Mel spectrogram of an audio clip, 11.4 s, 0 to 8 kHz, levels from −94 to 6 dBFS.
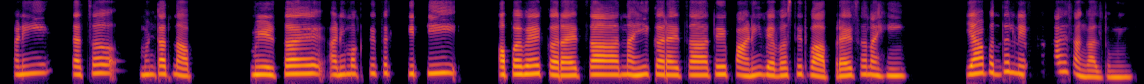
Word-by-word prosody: आणि 270 +4 -3 0.2
त्याचं 275 +3 -1 0.3
म्हणतात 245 +1 0
ना, 220 -4 +1 0.7
मिळतंय 255 +3 +4
आणि 235 0 -1
मग 255 0 -2
तिथे 270 0 -5
किती 275 +2 -3 0.4
अपव्यय 250 +2 +5
करायचा, 235 +2 +4
नाही 235 0 +1
करायचा. 230 -1 +2
ते 245 - +3
पाणी 220 0 +1
व्यवस्थित 225 +2 -2
वापरायचं 205 +4 +1
नाही. 210 -2 0 0.6
याबद्दल 280 +3 +2
नेमकं 270 +4 -6
काय 325 - -4
सांगाल 180 -7 -2
तुम्ही? 170 0 -4
240 Hz, 120 wpm, -21 LUFS, 220-260 Hz, 0.7 s, अपव्यय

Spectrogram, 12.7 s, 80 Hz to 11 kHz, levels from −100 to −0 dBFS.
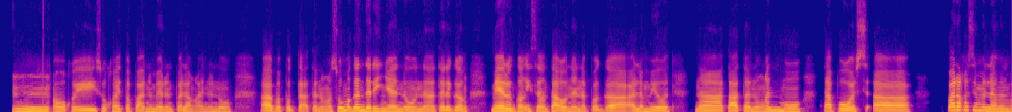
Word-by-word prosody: Hmm 265 +4 +1
okey, 195 -1 -1
so 210 - -4
kahit 235 0 -3
papano 210 -1 -3
meron 200 -1 -2
palang 195 -1 -4
ano 185 +1 -7
'no, 190 -2 -3 0.4
ah 185 0 +4
mapagtatanongan. 185 +1 -4
So 270 +5 +4
maganda 290 -2 +5
rin 245 -4 +1
yan 220 0 +1
no 195 +1 0
na 190 -2 -2
talagang 190 0 -1 0.2
meron 225 -1 +5
kang 225 - 0
isang 215 +1 -2
tao 200 -1 +2
na 200 - -2
napag, 190 -1 -5
ah, 175 -1 +2
alam 220 +2 -1
mo 210 - -1 0.2
yon 195 - -2 0.3
natatanungan 195 +6 +1
mo 225 -1 -1 0.2
tapos 215 -1 +1
ah, 190 -1 +2 0.4
para 325 +2 +5
kasi 340 0 -5
malaman 260 -4 0
205 Hz, 165 wpm, -22 LUFS, 190-225 Hz, 0.4 s, maganda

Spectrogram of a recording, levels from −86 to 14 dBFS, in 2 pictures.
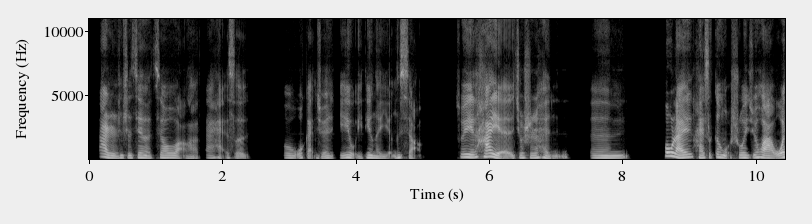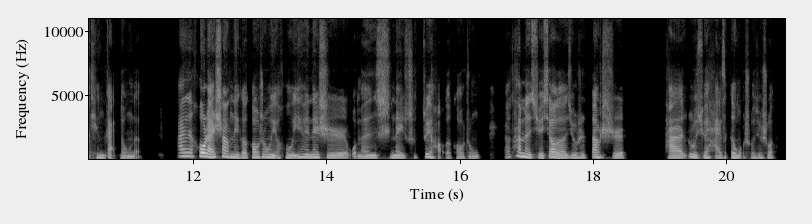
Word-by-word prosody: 大 240 -2 +4
人 165 -4 +2
之 165 0 -3
间 175 +1 0
的 150 - -1
交 175 +2 -1
往 160 -3 0
啊， 120 -3 -9
带 165 -2 -9
孩 175 -1 -7
子， 155 - -8 0.5
呃 165 -2 -5
我 155 +2 -4
感 165 - -7
觉 140 +2 -4
也 165 +2 -3
有 180 -5 +2
一 120 - -8
定 170 +4 +2
的 135 - -1
影 125 +8 -4
响。 - - -3 0.5
所 210 - -5
以 210 -2 +7
他 240 +3 +6
也 175 -7 +5
就 170 - -3
是 170 0 +1
很 185 - -3 0.3
嗯， 155 -1 0 0.5
后 290 0 +7
来 200 0 +7
孩 170 -6 0
子 - - -4
跟 200 -4 +1
我 170 - -2
说 180 0 0
1 - - -1
句 185 - -2
话， 165 -5 +6
我 180 +3 +6
挺 185 -3 -5
感 - - -5
动 140 -2 -6
的。 - - -12 0.5
他 275 +1 0
后 270 0 +7
来 215 -4 +6
上 235 -3 +1
那 195 - 0
个 175 -1 -3
高 200 +3 -1
中 200 -2 -1
以 160 - +1
后， 165 +1 -4
因 195 +5 0
为 195 - 0
那 195 0 0
是 165 -3 -3
我 - - -7
们 155 +6 -2
市 180 +1 -5
内 160 -1 0
是 155 -2 -12
最 215 -3 -1
好 185 - -6
的 - - -13
高 135 0 -9
中， 135 +1 -9 0.4
然 210 - -11
后 - - -17
他 290 -2 +1
们 225 -6 +4
学 155 -4 -3
校 205 +5 +1
呢， 160 -2 0
就 170 0 -5
是 165 -1 -5
当 195 +2 -2
时 170 -2 -5 0.6
他 170 +1 0
入 210 -3 -2
学 165 -4 -5
孩 165 -5 -6
子 180 - -9
跟 180 -2 -1
我 - - -6
说 130 - -10
就 - - -8
说： 150 +2 -8
170 Hz, 255 characters per minute, -21 LUFS, 160-195 Hz, 0.6 s, 以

